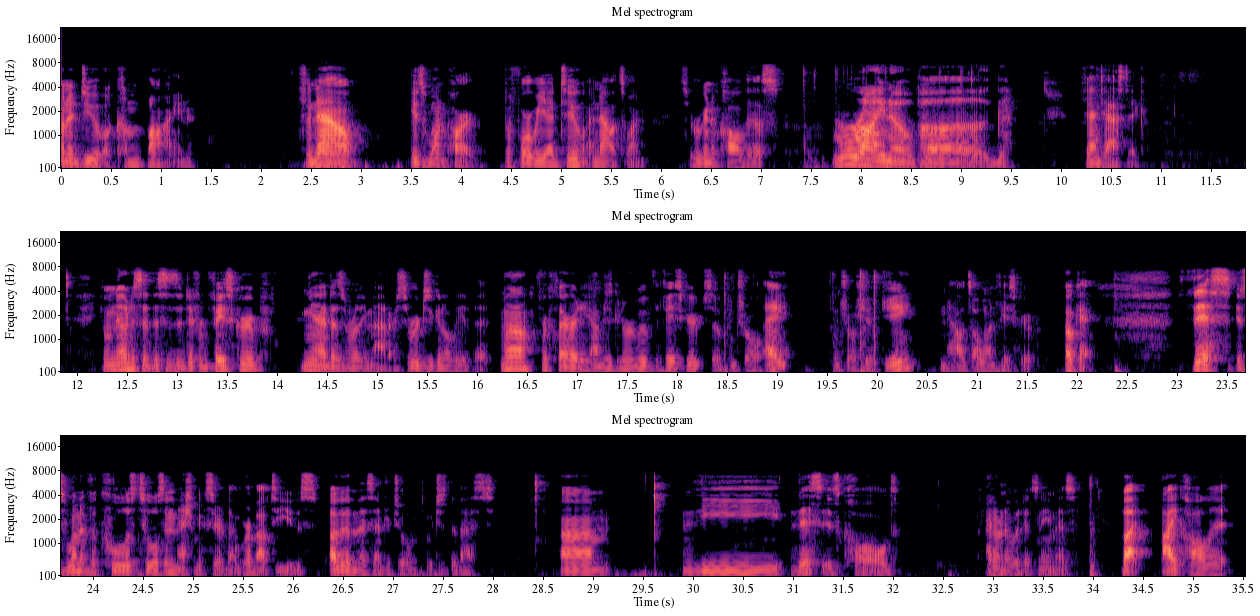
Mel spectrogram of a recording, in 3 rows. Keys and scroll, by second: 7.2-9.6 typing, 18.5 ctrl+a, 19.9 ctrl+shift+g, 22.4 s, 24.5 c, 31.5-35.5 [, 34.0 w.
